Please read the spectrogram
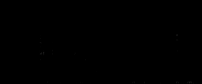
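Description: Near silence: room tone, with two very faint soft ticks, one near the start and one near the end.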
